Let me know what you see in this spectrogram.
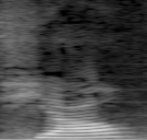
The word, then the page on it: qiao: 2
